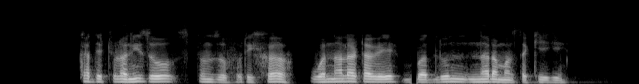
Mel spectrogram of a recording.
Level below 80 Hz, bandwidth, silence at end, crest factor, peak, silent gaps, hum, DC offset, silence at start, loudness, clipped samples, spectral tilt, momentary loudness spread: -54 dBFS; 5 kHz; 0.75 s; 18 dB; -2 dBFS; none; none; under 0.1%; 0.8 s; -21 LUFS; under 0.1%; -11 dB/octave; 10 LU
